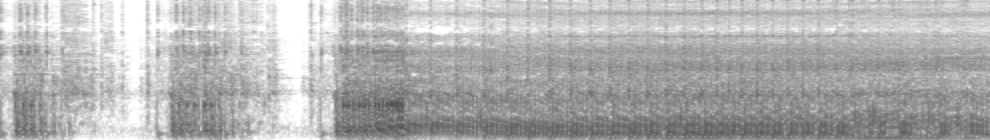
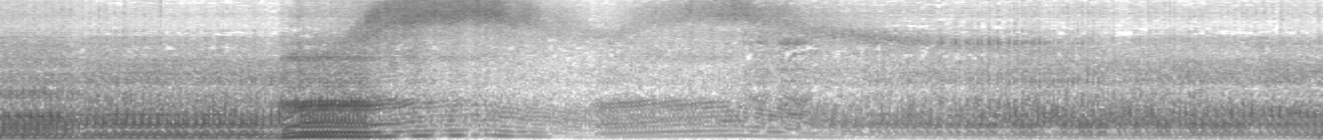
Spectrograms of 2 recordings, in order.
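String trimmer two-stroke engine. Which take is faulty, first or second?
first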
